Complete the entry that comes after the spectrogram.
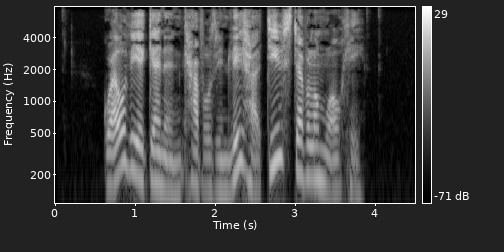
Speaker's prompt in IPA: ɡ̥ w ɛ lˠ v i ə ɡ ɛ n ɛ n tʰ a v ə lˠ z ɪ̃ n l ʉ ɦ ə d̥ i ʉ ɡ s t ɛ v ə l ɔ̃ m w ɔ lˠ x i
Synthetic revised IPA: ɡ̥ w ɛ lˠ v i ə ɡ ɛ n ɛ n kʰ a v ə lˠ z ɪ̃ n l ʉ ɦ ə d̥ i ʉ s t ɛ v ə l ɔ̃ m w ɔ lˠ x i

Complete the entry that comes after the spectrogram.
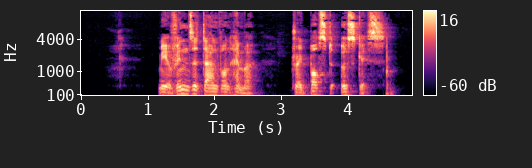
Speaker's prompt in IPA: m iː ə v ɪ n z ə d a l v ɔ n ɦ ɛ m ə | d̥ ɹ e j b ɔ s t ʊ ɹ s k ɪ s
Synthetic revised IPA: m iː ə v ɪ n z ə d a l v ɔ n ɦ ɛ m ə | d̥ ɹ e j b ɔ s t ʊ s k ɪ s

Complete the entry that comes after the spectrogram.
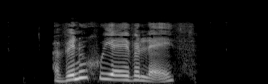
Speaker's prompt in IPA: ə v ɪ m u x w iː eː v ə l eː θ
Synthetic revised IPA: ə v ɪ n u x w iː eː v ə l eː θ

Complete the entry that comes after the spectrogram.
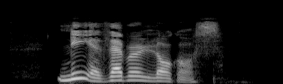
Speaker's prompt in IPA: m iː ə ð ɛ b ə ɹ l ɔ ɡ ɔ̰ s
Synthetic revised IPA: n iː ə ð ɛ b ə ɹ l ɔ ɡ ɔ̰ s

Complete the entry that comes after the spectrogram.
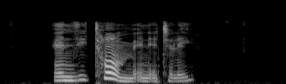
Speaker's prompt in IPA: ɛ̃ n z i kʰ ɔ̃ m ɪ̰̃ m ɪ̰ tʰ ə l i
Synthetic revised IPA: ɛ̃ n z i tʰ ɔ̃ m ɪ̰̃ n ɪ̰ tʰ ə l i

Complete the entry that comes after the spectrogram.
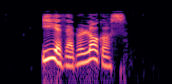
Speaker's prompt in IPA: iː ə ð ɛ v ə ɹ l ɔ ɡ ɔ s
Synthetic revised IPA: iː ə ð ɛ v ə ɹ l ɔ ɡ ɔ s

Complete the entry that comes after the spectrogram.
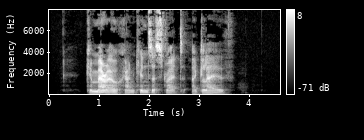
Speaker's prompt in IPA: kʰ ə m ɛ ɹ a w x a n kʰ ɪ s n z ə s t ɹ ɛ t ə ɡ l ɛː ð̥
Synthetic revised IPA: kʰ ə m ɛ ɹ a w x a n kʰ ɪ n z ə s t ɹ ɛ t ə ɡ l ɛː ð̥

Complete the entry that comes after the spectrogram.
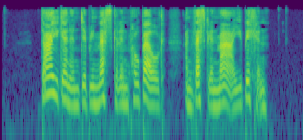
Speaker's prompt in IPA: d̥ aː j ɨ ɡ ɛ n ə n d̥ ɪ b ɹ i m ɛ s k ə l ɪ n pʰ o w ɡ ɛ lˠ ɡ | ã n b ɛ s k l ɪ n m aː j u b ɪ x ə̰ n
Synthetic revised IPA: d̥ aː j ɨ ɡ ɛ n ə n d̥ ɪ b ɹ i m ɛ s k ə l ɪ n pʰ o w b ɛ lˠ ɡ | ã n v ɛ s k l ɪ n m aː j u b ɪ x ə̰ n

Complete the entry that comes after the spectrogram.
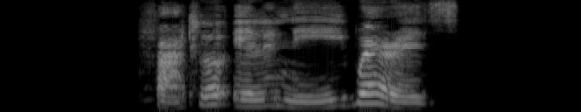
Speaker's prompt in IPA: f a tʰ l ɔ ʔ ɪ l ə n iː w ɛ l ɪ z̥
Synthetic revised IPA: f a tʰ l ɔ ʔ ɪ l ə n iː w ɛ ɹ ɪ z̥

